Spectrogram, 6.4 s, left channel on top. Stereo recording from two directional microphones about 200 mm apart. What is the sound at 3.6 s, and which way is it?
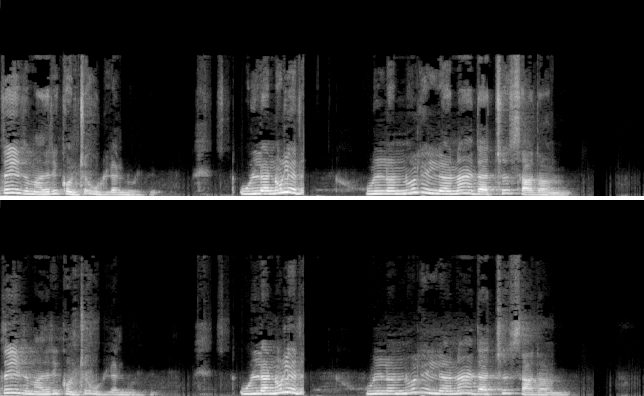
A woman's voice, 45° left (ahead or behind).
